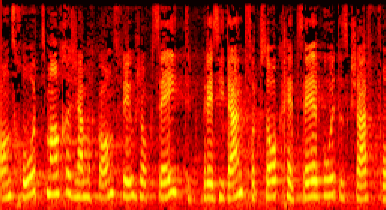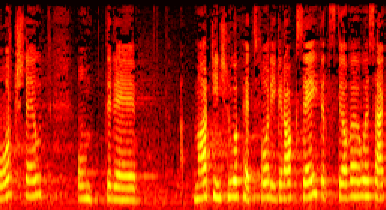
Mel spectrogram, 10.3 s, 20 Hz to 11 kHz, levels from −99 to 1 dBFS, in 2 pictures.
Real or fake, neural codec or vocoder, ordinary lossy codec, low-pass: real; none; none; 9.9 kHz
